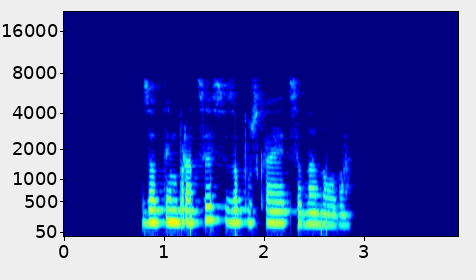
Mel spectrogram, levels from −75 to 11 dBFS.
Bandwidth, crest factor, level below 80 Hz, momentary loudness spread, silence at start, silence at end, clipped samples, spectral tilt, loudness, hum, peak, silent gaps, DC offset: 7.8 kHz; 20 dB; -64 dBFS; 10 LU; 0.8 s; 1.1 s; under 0.1%; -7 dB/octave; -30 LUFS; none; -12 dBFS; none; under 0.1%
